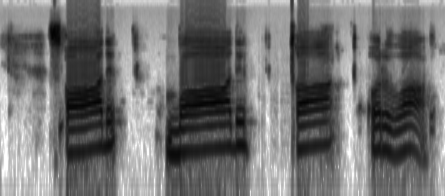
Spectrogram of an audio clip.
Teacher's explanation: ان حروف کے ادا کرنے کے وقت زبان کا بیچ اوپر کے تالو سے ملصق ہو جاتا ہے. لپٹ جاتا ہے. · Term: اطباق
